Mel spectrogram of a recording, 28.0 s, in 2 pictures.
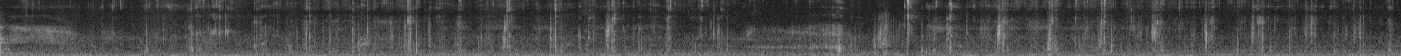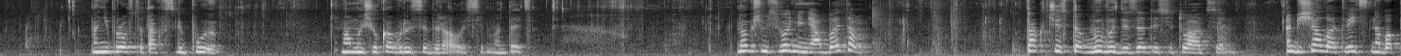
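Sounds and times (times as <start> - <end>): chewing food: 0.1 - 18.0, 19.2 - 25.3.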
